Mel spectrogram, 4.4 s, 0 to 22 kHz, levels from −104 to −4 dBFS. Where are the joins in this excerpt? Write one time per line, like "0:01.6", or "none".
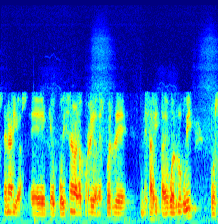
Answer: none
